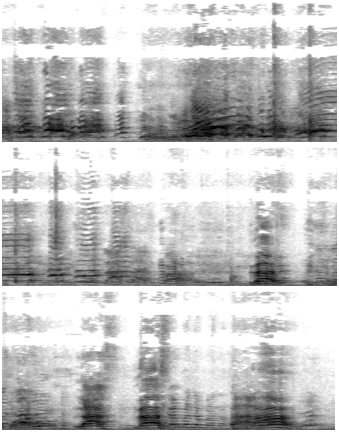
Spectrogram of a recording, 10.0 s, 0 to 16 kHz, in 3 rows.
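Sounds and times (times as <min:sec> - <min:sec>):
people laughing: 0:00.0 - 0:07.8, 0:08.9 - 0:10.0.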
